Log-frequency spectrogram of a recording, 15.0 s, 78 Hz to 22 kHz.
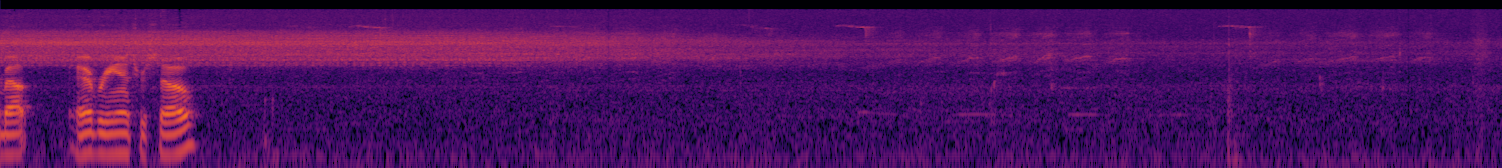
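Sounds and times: high-pitched insect chorus: 0.0s - 15.0s
faint bird chirps: 2.5s - 14.4s.

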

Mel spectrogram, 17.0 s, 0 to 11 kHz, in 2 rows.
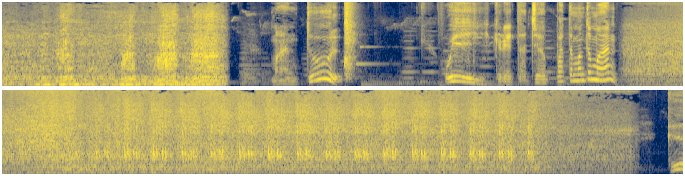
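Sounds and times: bullet train passing at high speed: 0.0s - 2.8s, 7.7s - 16.5s.

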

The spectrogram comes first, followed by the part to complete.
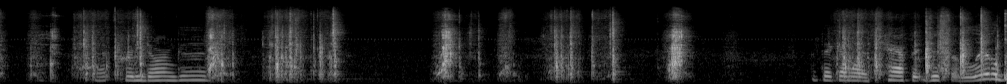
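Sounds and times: recoil starter rope pulled: 0.3s - 1.5s, 4.4s - 7.0s, 8.3s - 10.0s.

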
